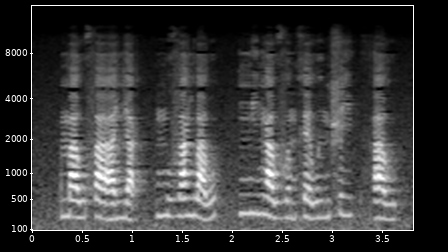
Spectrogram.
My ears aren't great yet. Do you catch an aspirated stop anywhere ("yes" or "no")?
no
